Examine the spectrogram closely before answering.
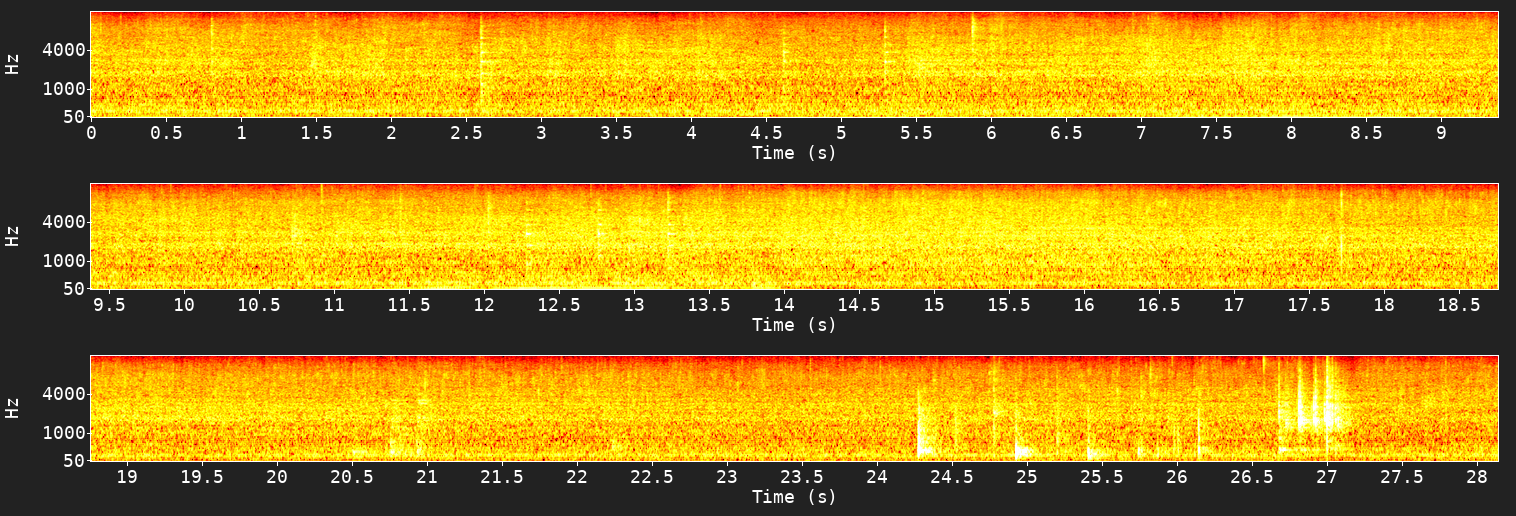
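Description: Thinly sliced beef and onions sizzling in a small skillet over a gas flame, stirred at first, then left to fry with a steady hiss. A few sharp clicks and taps come near the end.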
